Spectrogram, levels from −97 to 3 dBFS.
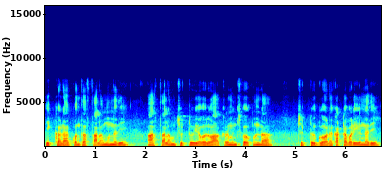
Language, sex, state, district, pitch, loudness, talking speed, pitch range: Telugu, male, Telangana, Mahabubabad, 115 Hz, -16 LUFS, 115 wpm, 110-130 Hz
